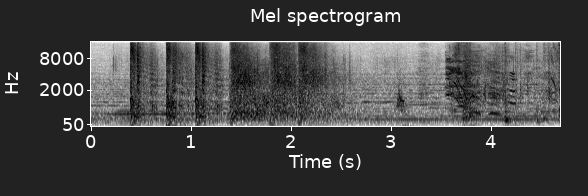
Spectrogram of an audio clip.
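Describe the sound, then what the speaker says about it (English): Gunfire from the video game Valkyria Chronicles: rapid bursts of shots and cracking impacts mixed with battle noise, fairly faint overall, with no clear speech over it. "Gunfire!"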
